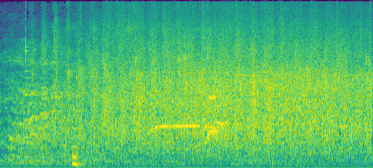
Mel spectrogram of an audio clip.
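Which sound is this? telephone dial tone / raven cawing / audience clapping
audience clapping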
